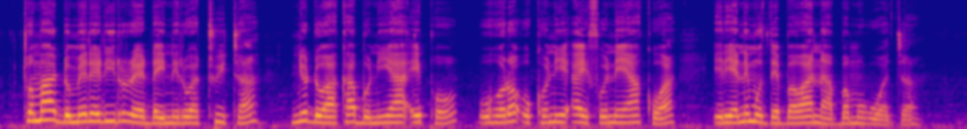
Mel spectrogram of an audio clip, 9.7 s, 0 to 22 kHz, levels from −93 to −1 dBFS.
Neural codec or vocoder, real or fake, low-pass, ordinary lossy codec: none; real; none; none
